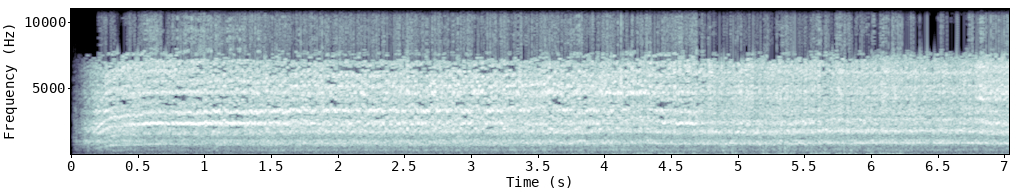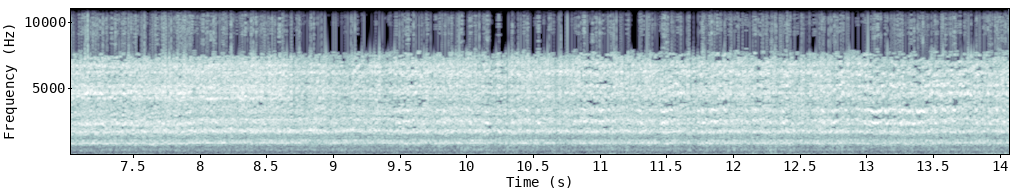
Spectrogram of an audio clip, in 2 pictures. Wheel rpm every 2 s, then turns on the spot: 140, 210, 220, 220, 230, 230, 230.
none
